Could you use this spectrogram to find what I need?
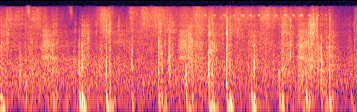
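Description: Footsteps thud steadily on grass and hard ground.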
